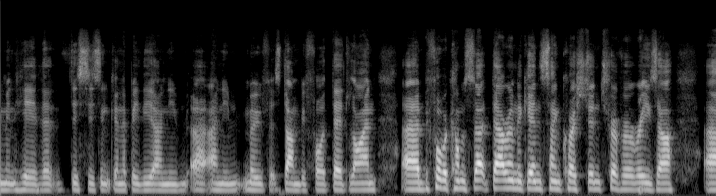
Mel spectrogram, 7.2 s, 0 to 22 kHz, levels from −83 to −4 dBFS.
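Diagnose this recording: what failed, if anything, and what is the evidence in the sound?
Nothing failed, and the sound gives no evidence of a fault at any stage of this recording.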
